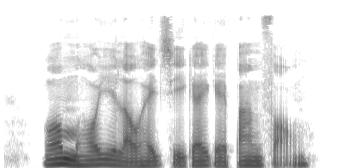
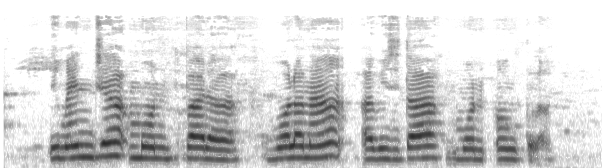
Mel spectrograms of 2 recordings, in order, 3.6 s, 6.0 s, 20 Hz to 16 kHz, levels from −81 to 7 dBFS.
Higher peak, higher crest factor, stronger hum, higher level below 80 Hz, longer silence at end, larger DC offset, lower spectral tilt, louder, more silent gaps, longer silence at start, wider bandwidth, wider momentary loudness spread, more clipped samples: second, -8 dBFS vs -2 dBFS; about the same, 16 dB vs 16 dB; neither; first, -34 dBFS vs -66 dBFS; about the same, 0.5 s vs 0.5 s; neither; first, -7.5 dB/octave vs -5 dB/octave; second, -22 LUFS vs -18 LUFS; neither; first, 0.45 s vs 0.05 s; about the same, 11.5 kHz vs 11.5 kHz; about the same, 13 LU vs 11 LU; neither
